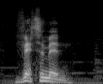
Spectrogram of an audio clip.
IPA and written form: vɪtəmɪn (vitamin)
